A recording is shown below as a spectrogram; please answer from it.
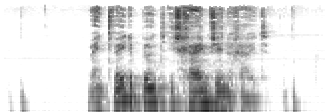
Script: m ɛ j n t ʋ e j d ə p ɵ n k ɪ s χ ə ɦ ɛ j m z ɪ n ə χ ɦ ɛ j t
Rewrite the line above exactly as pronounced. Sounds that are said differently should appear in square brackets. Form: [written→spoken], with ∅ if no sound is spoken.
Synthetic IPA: m ɛ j n t ʋ e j d ə p ɵ n [k→t] ɪ s χ ə ɦ ɛ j m z ɪ n ə χ ɦ ɛ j t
